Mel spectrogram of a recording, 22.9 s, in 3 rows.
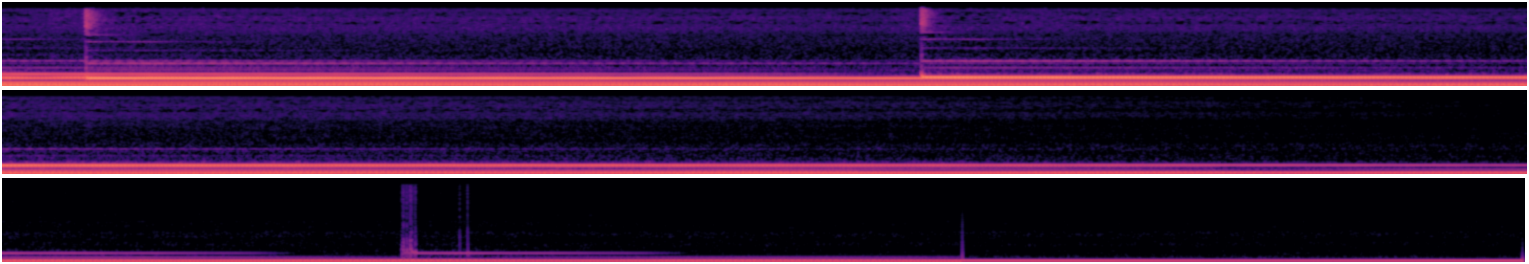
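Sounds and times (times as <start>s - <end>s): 
bent and twisted bell tone: 0.0s - 16.4s.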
